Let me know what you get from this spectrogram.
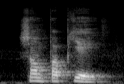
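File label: "sans-papiers", Dutch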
